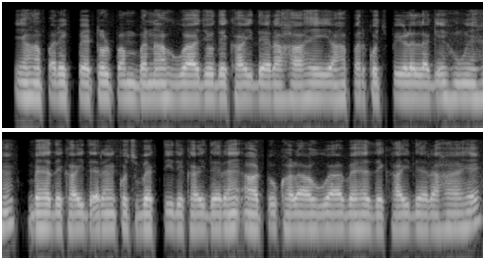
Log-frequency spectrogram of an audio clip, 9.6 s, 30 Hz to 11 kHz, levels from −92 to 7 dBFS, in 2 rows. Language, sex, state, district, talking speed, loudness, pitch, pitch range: Hindi, male, Maharashtra, Pune, 250 wpm, -24 LUFS, 125 Hz, 120-125 Hz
